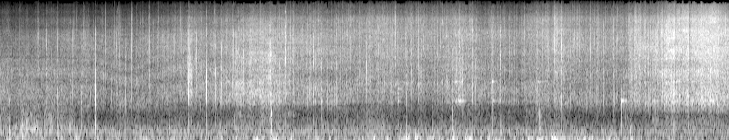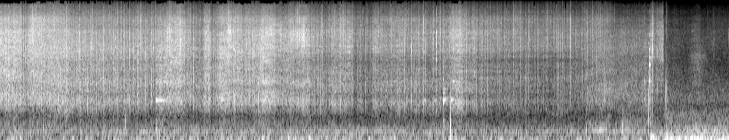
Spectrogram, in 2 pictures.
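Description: Food sizzling in a hot pan: a steady frying hiss scattered with small pops, swelling louder about halfway through.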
